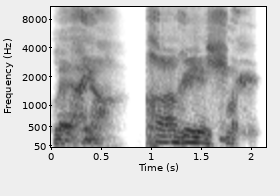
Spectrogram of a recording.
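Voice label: Vox Skill, Korean; KaselB; kingsraid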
